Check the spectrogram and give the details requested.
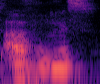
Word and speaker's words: Avuyile: It's Avuyile and science.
